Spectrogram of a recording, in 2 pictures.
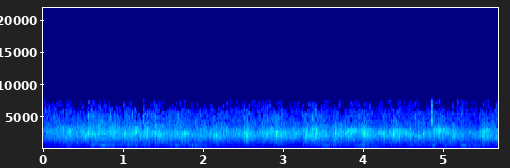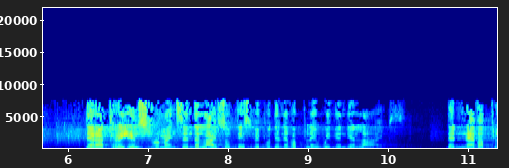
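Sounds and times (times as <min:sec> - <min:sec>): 
audience clapping: 0:00.0 - 0:07.8
speech: 0:06.2 - 0:11.3.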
